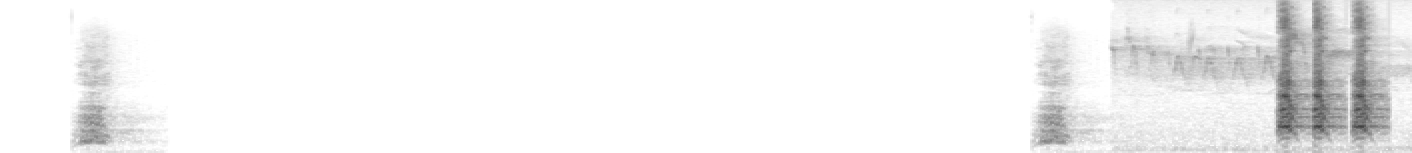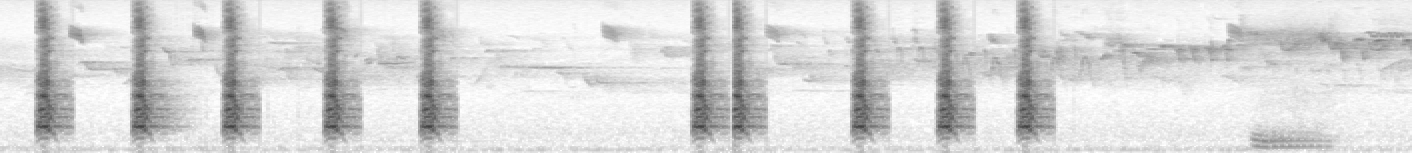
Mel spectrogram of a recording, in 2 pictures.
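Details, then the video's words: Dog barking: a single bark, another after six seconds, then a fast run of loud, evenly spaced sharp barks in two bursts, ending with a low growl-like sound. "Animal Sounds of Dogs Barking"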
